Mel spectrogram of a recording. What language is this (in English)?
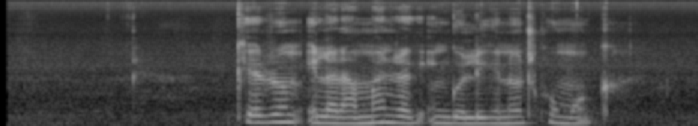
Masai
